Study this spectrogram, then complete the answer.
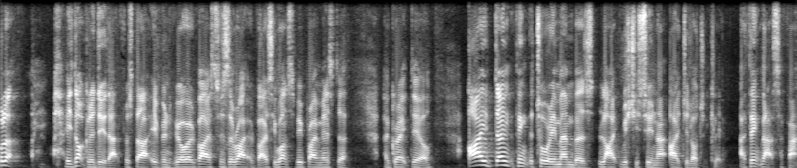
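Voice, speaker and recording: A man with an unremarkable speaking voice, medium pitch, ordinary pitch variation, a fairly quick pace and very even loudness, on a very clean recording with a silent background. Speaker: political commentator. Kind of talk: panel discussion. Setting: studio.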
